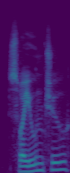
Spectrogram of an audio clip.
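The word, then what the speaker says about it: Söyüncü: he should get better soyunchu i believe is how you say that uh he he has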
